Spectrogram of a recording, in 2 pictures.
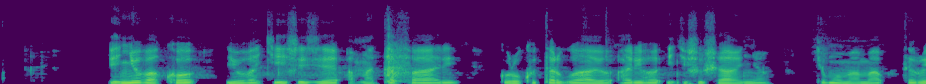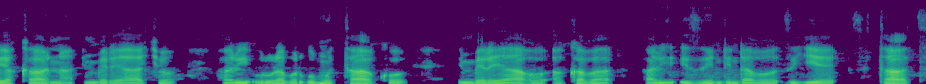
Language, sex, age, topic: Kinyarwanda, male, 18-24, government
